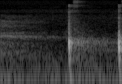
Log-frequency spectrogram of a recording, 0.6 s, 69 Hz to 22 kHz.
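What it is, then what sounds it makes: Hollow travertine floor tile. Two taps on a lifted travertine floor tile, about 0.3 seconds apart, each give a short, dull knock centered near 800 Hz that dies away almost instantly. The tile sounds hollow and is one of the problem tiles to be filled with epoxy.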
